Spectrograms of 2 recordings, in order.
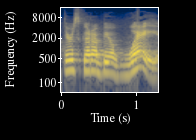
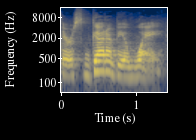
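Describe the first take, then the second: First: The word way carries the stress. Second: The word gotta carries the stress. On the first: "이렇게 way만 힘줘서 소리 낼 수도 있고요" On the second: "gotta에다가 힘을 줄 수도 있어요"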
